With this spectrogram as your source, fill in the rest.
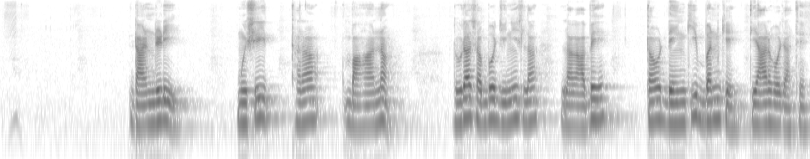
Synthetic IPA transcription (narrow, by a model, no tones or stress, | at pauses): ɖãːɳɖɽi | mʊʃɾit̪ʰɐɾa | bəɦaːna | d̪ʱuːɾasɐbod͡ʒinisla | lɐɣaːbe | t̪ɔːɖẽːŋkibənket̪ijaːɾɦod͡ʒaːt̪eː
